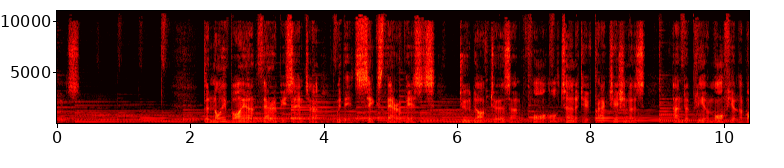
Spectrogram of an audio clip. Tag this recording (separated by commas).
Music, Speech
